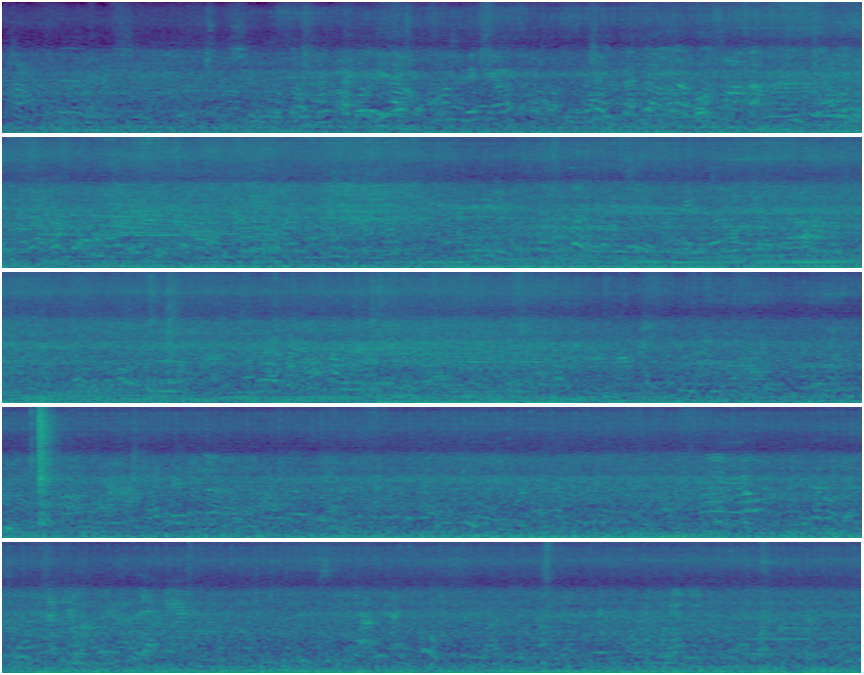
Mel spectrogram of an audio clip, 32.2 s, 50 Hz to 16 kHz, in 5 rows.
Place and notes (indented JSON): {
  "title": "花蓮市國富里, Taiwan - Corner the market",
  "date": "2014-02-24 16:50:00",
  "description": "sitting in the Corner of the market, Traffic Sound\nBinaural recordings\nZoom H4n+ Soundman OKM II",
  "latitude": "23.99",
  "longitude": "121.60",
  "timezone": "Asia/Taipei"
}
